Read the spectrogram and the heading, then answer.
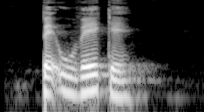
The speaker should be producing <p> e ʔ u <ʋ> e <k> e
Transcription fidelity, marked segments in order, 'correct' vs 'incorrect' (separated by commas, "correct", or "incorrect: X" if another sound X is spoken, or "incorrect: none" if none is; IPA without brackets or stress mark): correct, correct, correct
